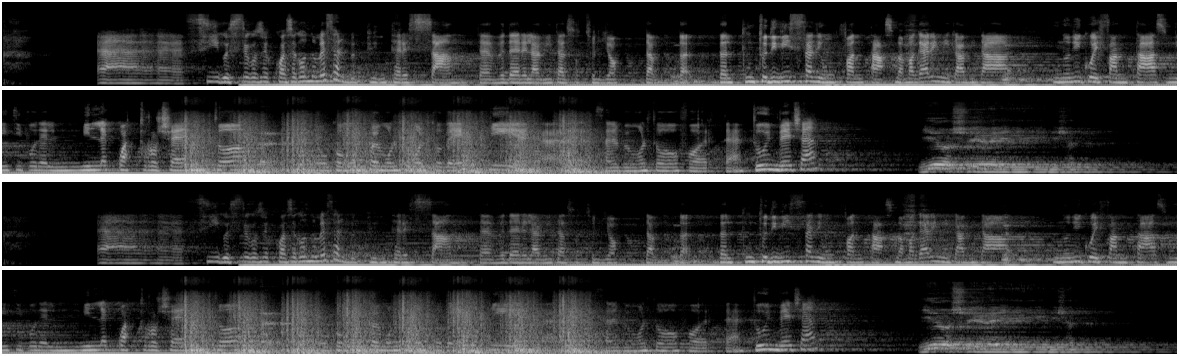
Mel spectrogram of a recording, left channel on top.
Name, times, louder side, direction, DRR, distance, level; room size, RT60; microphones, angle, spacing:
voice 1, 0.9-10.1 10.5-14.2 14.9-19.9, left 3 dB, 50° left, 9 dB, 0.8 m, -29 dB
sound 1, 2.4-14.1, equal, 25° left, 5.3 m, -28 dB
sound 2, 13.5-18.2, right 1 dB, 10° right, 0.9 m, -27 dB
voice 2, 14.3-14.6 20.9-22.5, left 1 dB, 35° right, 1 dB, 5.2 m, -31 dB
29.0 x 28.5 x 6.7 m, 2.8 s
head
